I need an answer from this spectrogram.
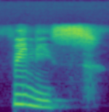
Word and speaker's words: finissent: Finally, you have ils, elles finissent. The reason why I'm pronouncing it as is because ISS is is, and NT again is going to be kept silent here.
